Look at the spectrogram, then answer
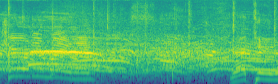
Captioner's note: audience cheering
